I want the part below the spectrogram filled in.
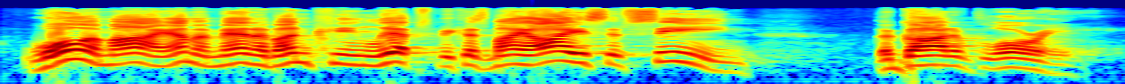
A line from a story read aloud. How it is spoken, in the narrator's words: this prophet who had spoken with God, when he actually saw God, was so shocked, he fell on his face and cried out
